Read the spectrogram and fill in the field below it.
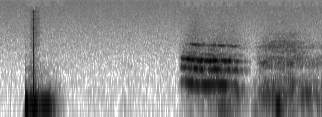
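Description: A brief thump, then a pause, then a cat lets out a clear, drawn-out meow, followed by a softer, rougher follow-up sound. No one speaks.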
